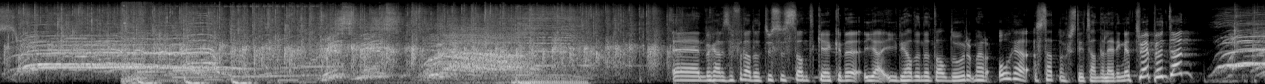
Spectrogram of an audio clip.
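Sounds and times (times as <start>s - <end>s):
thunderous applause: 0.0s - 6.8s
speech: 6.8s - 12.6s.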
